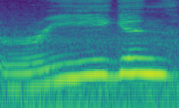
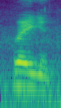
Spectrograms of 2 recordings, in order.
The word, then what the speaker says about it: Reagan: Now is it Regan, like EE, or Reagan, like Ronald?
